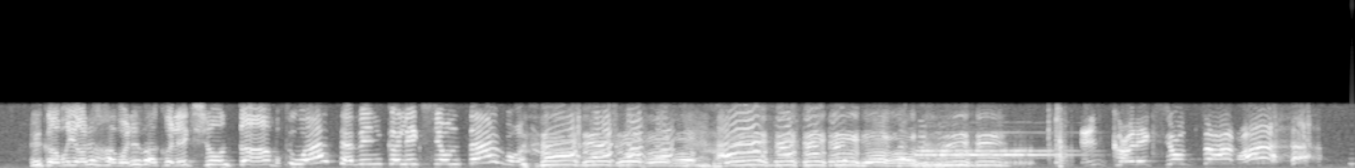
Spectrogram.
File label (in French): timbre fr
